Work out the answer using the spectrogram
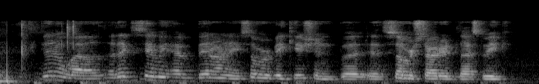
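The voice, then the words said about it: Slightly hoarse voice. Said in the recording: “I'm a little hoarse right now.”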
